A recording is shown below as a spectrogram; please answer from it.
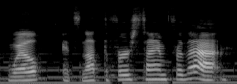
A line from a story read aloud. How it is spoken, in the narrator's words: the captain sighed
